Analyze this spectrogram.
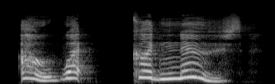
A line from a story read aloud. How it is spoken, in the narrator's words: cried the girl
